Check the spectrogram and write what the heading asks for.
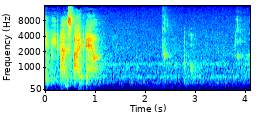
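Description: A woman making a funny, breathy whispered mouth noise, without voice, lasting about a second.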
